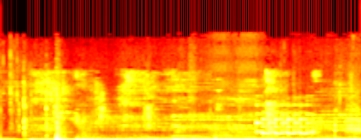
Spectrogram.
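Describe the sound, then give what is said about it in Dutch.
A phone ringtone for an incoming call plays loud in Amsterdam, a steady electronic melody of repeating tones that runs the whole moment with no voices over it. “Oh, ik krijg telefoon hier, ook een blikje.”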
